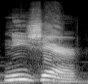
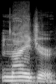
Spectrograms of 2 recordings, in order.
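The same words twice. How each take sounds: First: The name is said with a French-style pronunciation. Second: The name is said with an English-style pronunciation. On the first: The speaker calls it right. "French is the official language, and the pronunciation of the country's name is Niger" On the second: The speaker calls it wrong. "not Niger"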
